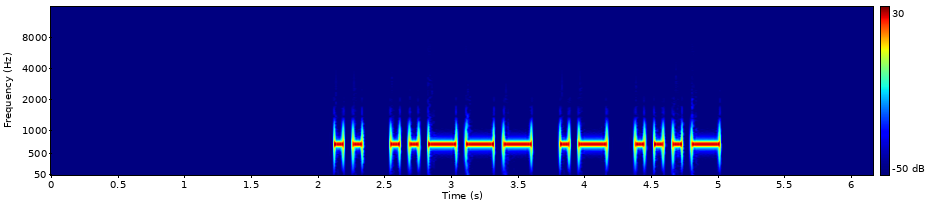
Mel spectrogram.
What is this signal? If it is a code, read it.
Morse code, heard as a keyed tone, about 17 wpm, 700 Hz. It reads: I2AV
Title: DXCC-100 Call Signs - 4 Characters - Repeated 2x - 17wpm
